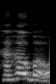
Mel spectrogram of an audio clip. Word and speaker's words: jojoba: Ho, ho, Jojoba oil. Jojoba. ho, ho, ho, It's like ho. hobo oil.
